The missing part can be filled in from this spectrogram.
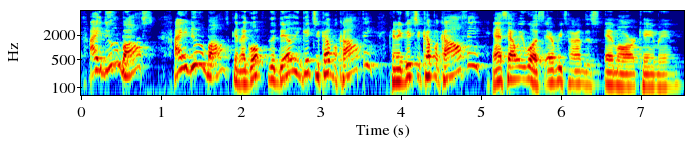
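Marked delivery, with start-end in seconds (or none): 0.1-5.0 very high, eager-to-please voice. Show how he greeted the boss every time the M R came in, imitating [name]. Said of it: "This is exactly how I sounded".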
